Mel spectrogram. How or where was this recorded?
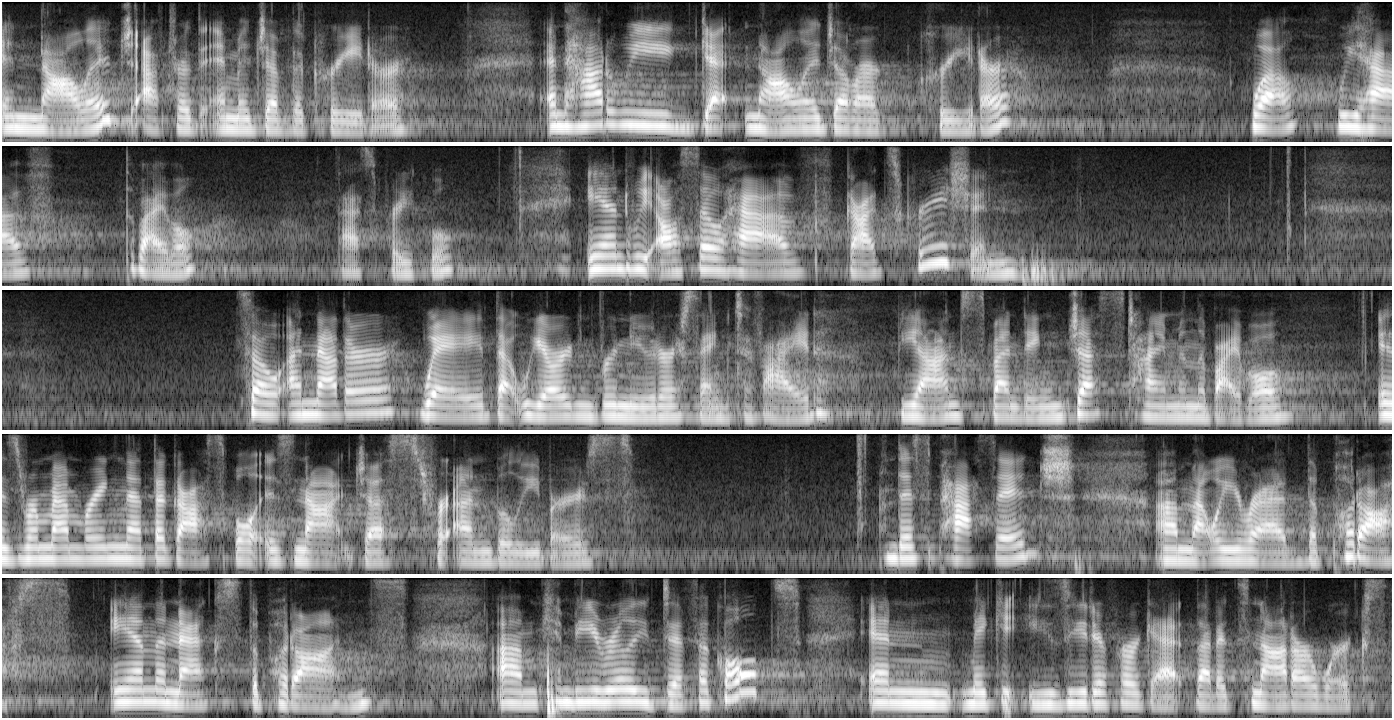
live audience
